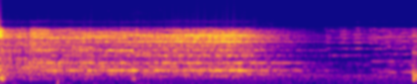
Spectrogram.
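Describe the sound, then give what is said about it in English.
A steady electronic phone ringtone for an incoming call plays with bright, sustained tonal harmonics, holding level for a few seconds and then softening slightly toward the end, with no voices over it. “Is that, I, am getting a phone call.”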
